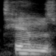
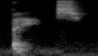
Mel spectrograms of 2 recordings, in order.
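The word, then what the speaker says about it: Thames: is a well-known word that is pronounced tim's not veins yeah so it's definitely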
